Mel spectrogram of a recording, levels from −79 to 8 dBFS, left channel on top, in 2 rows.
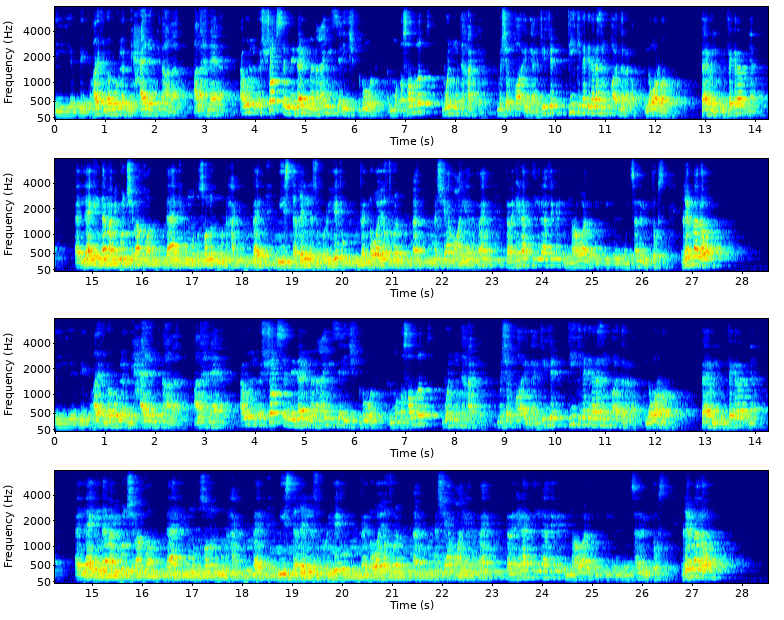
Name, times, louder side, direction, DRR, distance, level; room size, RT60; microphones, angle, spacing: voice 1, 0.0-2.5 2.8-3.4 3.7-6.4 6.6-7.4 7.7-8.6 8.8-12.3 12.9-14.0 14.7-18.4 18.7-23.0 23.3-26.5 26.8-27.3, left 2 dB, 55° left, 3 dB, 0.5 m, -24 dB
sound 1, 14.8-23.8, left 1 dB, 25° right, 0.4 m, -29 dB
5.7 x 2.7 x 2.5 m, 1.0 s
head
